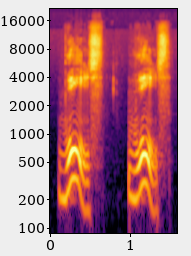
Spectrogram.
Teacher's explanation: Wolf wolf 여기서의 울f는 울f가 아니라 w라고 오 소리가 날 수 있도록 입을 둥그럽게 말아 주세요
